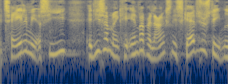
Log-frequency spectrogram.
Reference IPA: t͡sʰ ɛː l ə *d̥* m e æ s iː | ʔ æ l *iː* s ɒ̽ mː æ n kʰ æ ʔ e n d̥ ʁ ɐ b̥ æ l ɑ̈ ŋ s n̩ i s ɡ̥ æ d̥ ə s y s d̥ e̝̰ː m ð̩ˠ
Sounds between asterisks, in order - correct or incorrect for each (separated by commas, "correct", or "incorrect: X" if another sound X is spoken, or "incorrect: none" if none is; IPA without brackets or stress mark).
incorrect: none, incorrect: i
